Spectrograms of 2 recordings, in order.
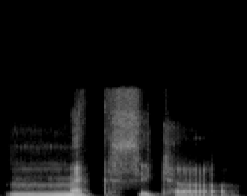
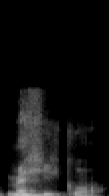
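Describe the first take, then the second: First: Said in the usual way. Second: Mexico said the Spanish way, MEH-hee-koh; Mexico in native Spanish pronunciation. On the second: Shown as a demonstration. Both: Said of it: "as we say in Spanish".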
